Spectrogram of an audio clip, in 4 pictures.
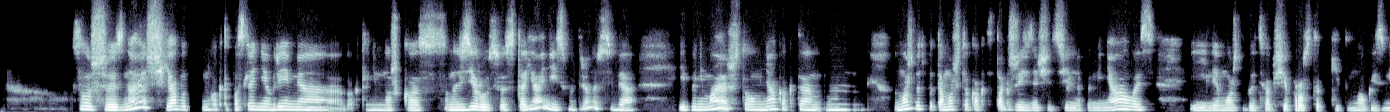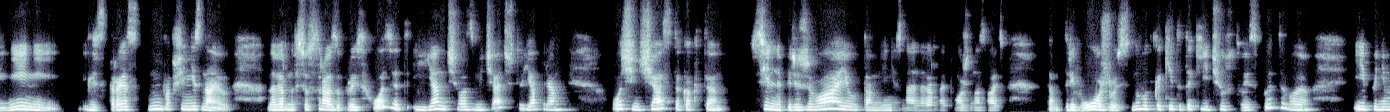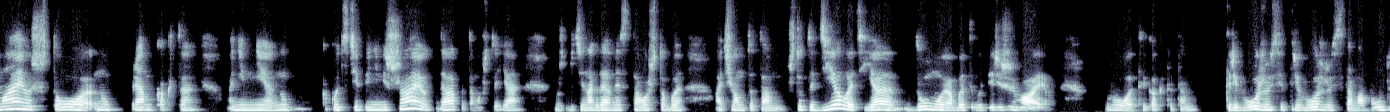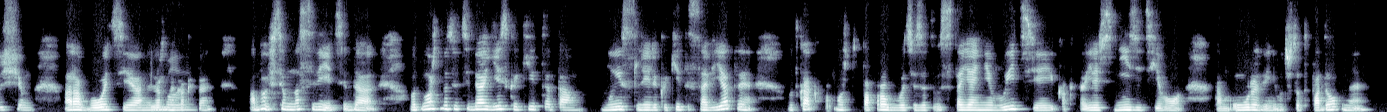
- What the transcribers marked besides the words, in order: none
- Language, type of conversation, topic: Russian, advice, Как перестать бороться с тревогой и принять её как часть себя?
